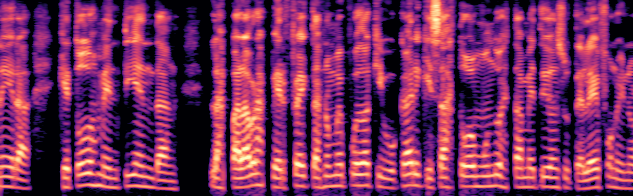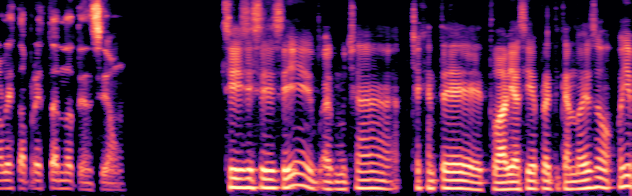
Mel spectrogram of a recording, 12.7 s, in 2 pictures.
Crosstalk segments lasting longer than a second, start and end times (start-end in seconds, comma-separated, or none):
none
